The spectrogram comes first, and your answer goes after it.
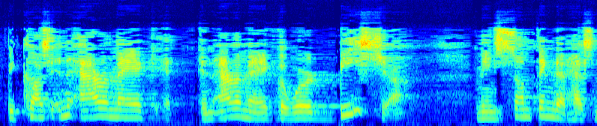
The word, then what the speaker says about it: bisha: But in Aramaic, the word is bisha. And you spell it the way it sounds.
